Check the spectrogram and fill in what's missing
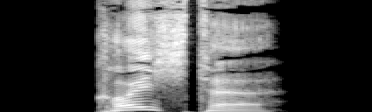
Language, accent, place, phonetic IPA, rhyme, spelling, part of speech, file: German, Germany, Berlin, [ˈkɔɪ̯çtə], -ɔɪ̯çtə, keuchte, verb, De-keuchte.ogg
- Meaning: inflection of keuchen: 1. first/third-person singular preterite 2. first/third-person singular subjunctive II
